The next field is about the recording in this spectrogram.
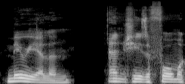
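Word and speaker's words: Mirialan: doctor ustasia occur now eustacia occur is a myrialen now um it's hard to pronounce m-i-r-i-a-l-a-n myrialen myriellen and she is a former classmate of doctor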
